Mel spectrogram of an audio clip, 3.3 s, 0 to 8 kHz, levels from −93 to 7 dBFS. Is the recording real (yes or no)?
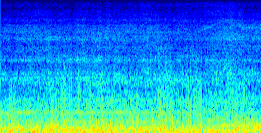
yes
